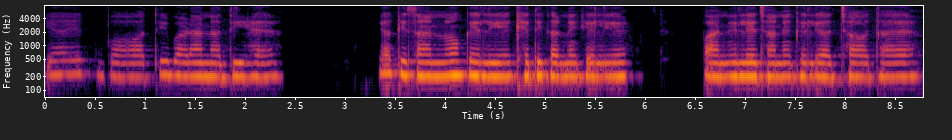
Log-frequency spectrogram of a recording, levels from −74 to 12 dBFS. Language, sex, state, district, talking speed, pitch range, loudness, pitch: Hindi, male, Jharkhand, Jamtara, 155 wpm, 205-215 Hz, -20 LUFS, 210 Hz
